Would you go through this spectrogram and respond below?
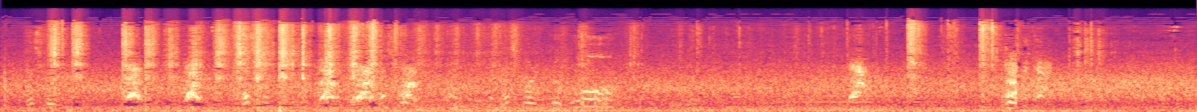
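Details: Ares, a two-year-old Belgian Malinois in French Ring training, preparing for competition: quick runs of sharp, loud barks through the first four seconds, then scattered single barks, with human voices speaking alongside and steady outdoor background noise.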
